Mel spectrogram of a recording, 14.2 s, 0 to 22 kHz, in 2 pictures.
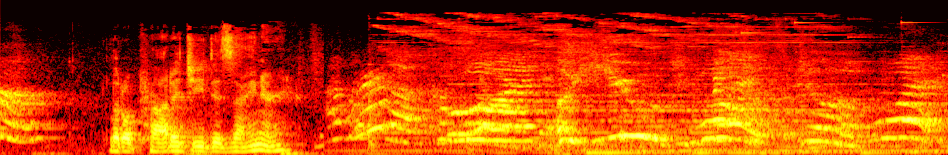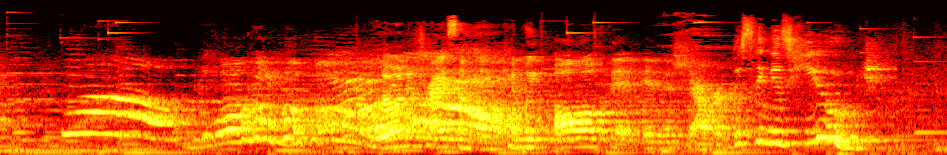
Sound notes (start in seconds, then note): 2.5 children exclaim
